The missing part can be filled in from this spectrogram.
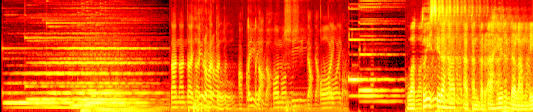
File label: Arab Istirht, bel sekolah; aplikasi bel sekolah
